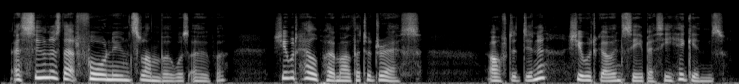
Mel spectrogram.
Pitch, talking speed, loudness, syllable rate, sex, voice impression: 200 Hz, 195 wpm, -18 LUFS, 5.7 syllables/s, female, feminine, very adult-like, slightly relaxed, slightly dark, muffled, slightly halting, calm, reassuring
